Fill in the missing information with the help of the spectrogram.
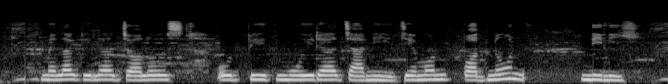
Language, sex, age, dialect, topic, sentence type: Bengali, female, 18-24, Rajbangshi, agriculture, statement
